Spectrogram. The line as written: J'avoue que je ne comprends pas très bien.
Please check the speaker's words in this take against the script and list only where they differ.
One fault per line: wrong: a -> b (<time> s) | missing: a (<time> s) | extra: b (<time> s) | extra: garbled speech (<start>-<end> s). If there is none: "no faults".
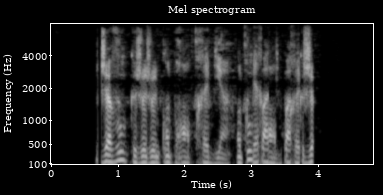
extra: je (1.4 s)
missing: pas (2.1 s)
extra: garbled speech (2.8-4.0 s)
